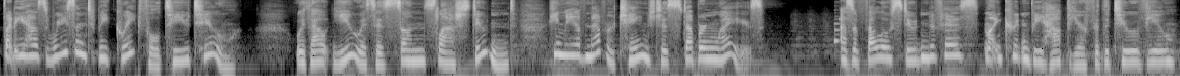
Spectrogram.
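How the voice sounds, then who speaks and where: A woman's voice: on the high side, lively intonation, moderate pace, dark tone, slightly rough, faint music behind. Coy, teasing scholarly woman with lilting melody. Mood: warm, reflective. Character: teasing, elegant young woman scholar, playful older-sister temper. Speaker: video game character voice. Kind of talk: scripted game dialogue acting.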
